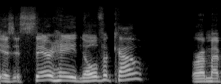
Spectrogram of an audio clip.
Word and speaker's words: Siarhei Novikau: hey um and hopefully i'm saying is it sergey novakow or am i pronouncing it wrong yeah it's uh you pronounce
